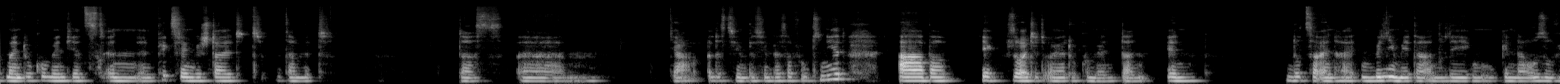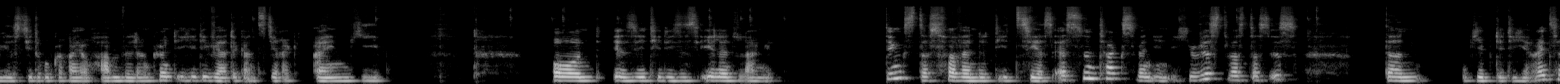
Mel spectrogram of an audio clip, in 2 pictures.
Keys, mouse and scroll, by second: 18.0 click, 19.3-20.8 drag, 21.0 click, 21.6-22.8 drag, 22.9 click, 23.3-25.1 drag, 25.7 click, 27.3 click, 28.6 click.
